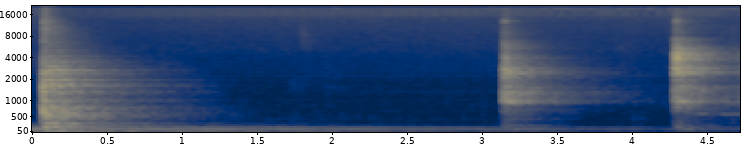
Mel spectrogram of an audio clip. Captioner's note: drum booms; pole thuds; instrument clacks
